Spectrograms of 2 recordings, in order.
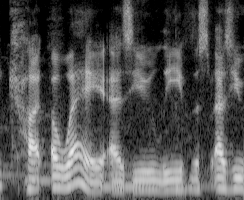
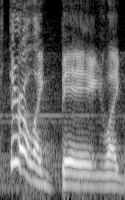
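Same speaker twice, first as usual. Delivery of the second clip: ordinary talk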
